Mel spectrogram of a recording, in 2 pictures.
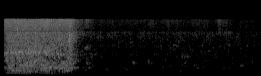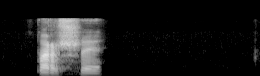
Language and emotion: Russian, neutral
